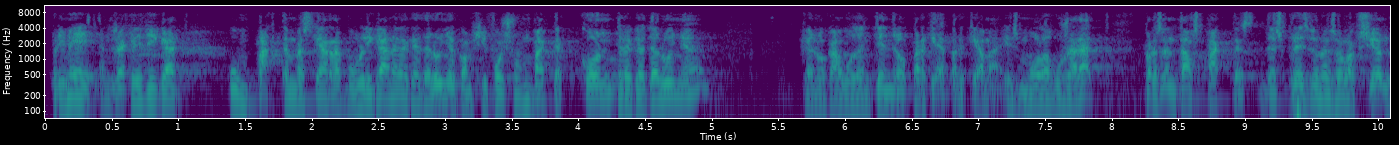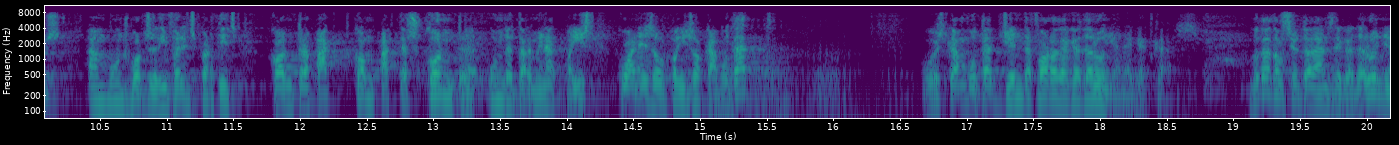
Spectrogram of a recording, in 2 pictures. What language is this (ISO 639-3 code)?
cat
